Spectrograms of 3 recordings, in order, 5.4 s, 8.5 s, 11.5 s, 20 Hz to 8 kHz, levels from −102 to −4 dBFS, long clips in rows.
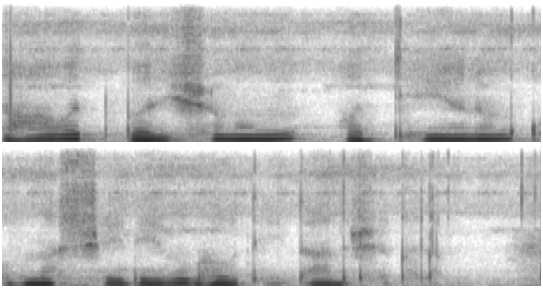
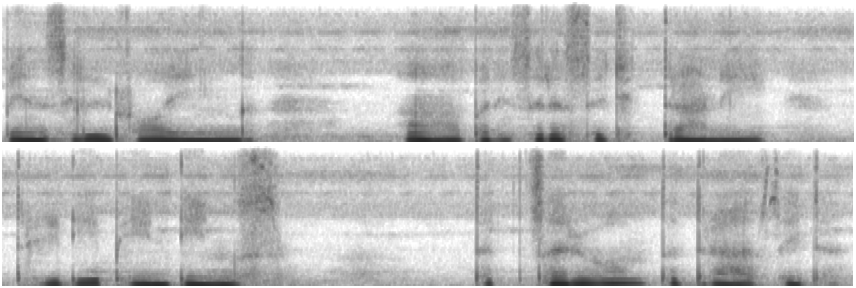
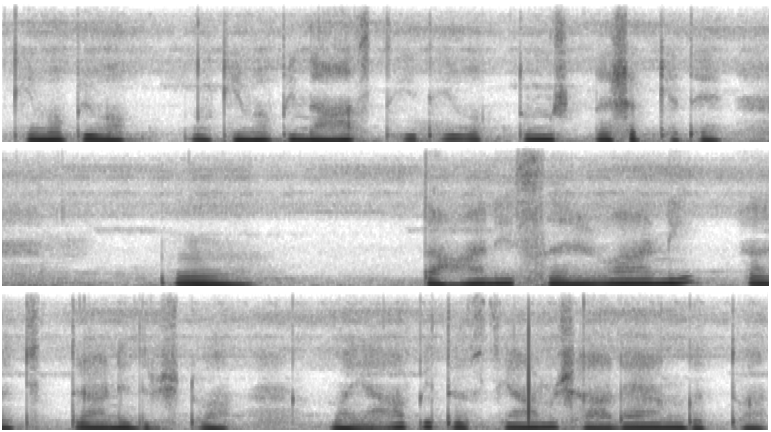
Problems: constant background noise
